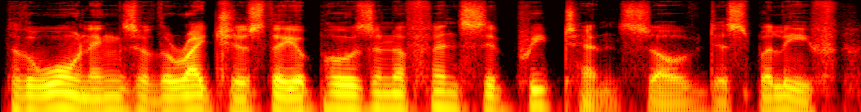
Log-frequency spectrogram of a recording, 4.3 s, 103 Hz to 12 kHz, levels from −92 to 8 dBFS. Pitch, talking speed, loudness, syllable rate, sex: 95 Hz, 180 wpm, -20 LUFS, 5.7 syllables/s, male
